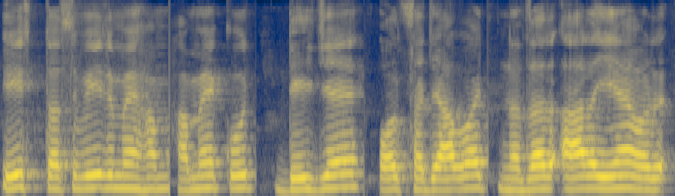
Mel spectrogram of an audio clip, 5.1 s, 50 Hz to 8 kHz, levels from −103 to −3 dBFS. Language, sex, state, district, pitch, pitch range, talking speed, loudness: Hindi, male, Uttar Pradesh, Budaun, 180 Hz, 170-190 Hz, 175 wpm, -14 LUFS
